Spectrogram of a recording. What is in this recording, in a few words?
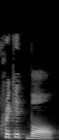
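"Cricket ball", English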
